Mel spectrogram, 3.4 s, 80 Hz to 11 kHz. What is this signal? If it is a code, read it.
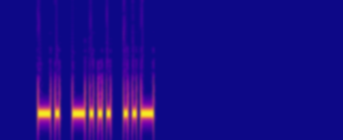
Morse code, heard as a keyed tone, about 28 wpm, 700 Hz. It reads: NBU
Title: All Cut Numbers - 3-Digit 28wpm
